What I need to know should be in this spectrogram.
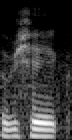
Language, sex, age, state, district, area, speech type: Punjabi, male, 18-30, Punjab, Shaheed Bhagat Singh Nagar, rural, spontaneous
